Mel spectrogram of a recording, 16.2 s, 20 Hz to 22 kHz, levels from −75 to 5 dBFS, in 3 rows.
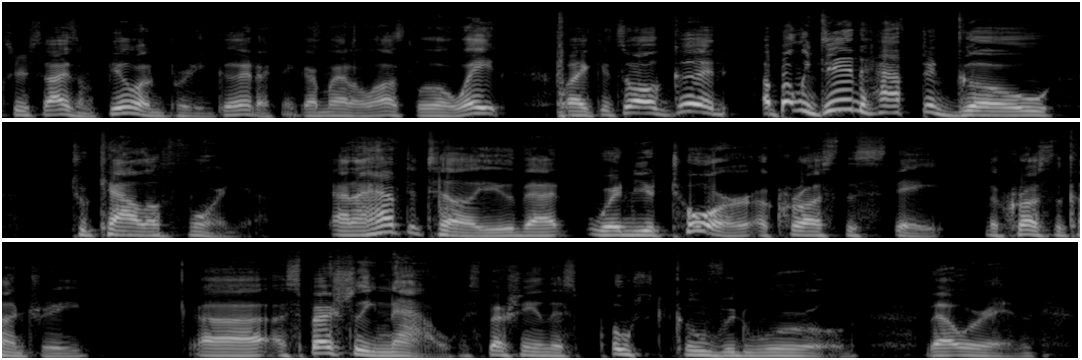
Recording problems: uneven, jittery; strongly; from 0.5 to 15 s

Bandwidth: 16.5 kHz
